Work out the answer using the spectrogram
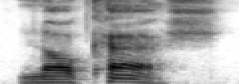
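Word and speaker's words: נחש: around you all right serpent in Hebrew is pronounced noash all right meaning to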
